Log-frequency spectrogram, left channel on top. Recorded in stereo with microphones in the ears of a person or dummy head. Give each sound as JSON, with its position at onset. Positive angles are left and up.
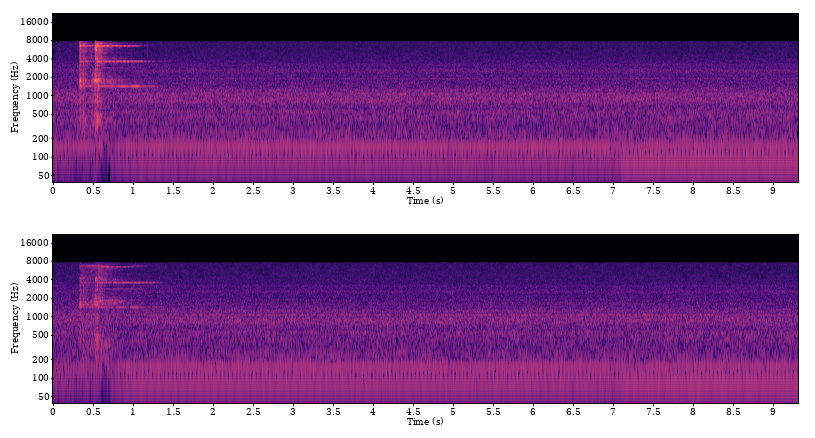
{"t": 0.3, "sound": "a bicycle bell", "side_deg": 65, "distance_m": 3.0}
